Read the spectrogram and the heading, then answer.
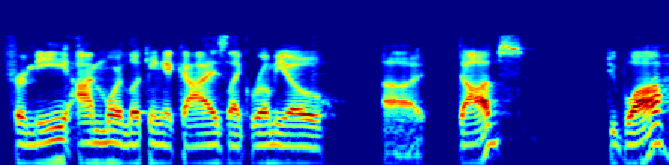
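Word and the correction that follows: Doubs: I don't know how to say his name. – Dubs, yeah. – Romeo Dubs.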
